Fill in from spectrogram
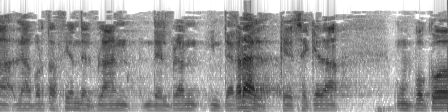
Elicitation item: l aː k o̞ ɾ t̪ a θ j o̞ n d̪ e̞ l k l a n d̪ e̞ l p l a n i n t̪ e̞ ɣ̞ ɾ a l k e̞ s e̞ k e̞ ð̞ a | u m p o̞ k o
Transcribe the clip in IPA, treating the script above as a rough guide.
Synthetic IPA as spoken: l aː p o̞ ɾ t̪ a θ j o̞ n d̪ e̞ l p l a n d̪ e̞ l p l a n i n t̪ e̞ ɣ̞ ɾ a l k e̞ s e̞ k e̞ ð̞ a | u m p o̞ k o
